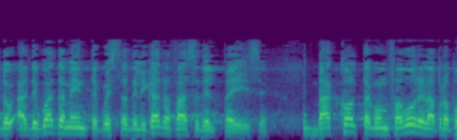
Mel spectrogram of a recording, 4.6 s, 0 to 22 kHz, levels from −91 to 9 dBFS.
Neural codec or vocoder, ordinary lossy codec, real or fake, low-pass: none; none; real; none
